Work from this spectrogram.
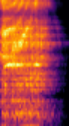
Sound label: Multimedia Internet CD-Rom Flash Blast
